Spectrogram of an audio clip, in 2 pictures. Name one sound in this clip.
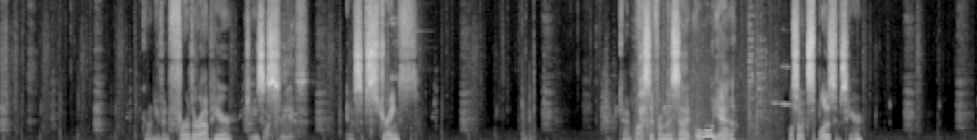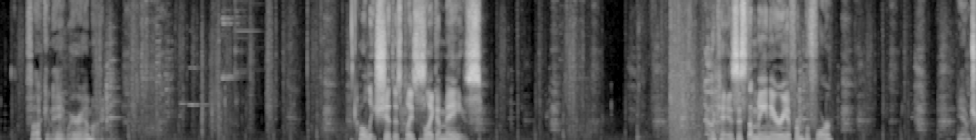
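Footsteps tread on a stone floor.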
